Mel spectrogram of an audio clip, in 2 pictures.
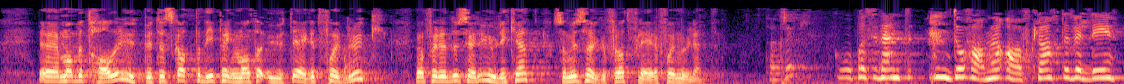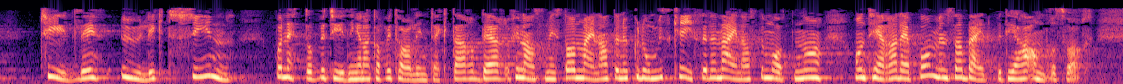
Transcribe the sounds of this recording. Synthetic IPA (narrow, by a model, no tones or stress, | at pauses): mɑnbət̪ʰɑːləɾʉːt̪̚bʏt̪ːəskɑt̪ːpʰɔd̪ɪpʰɛŋəəmɑnt̪ʰɑːɾʉːt̪ɪeːɡət̪fɔɾbɾʉːkmɛnfɔɾɾɛd̪ʉseːɾəʉːliːkheːt̪sɔmʋɪsœɾɡəɾfɔɾɑt̪fleːɾəfoːɾmʉːlɪhḛːt̪ | ɡuːpʰɾɛsɪd̪ɛnt̪d̪oːɦɑʁmɛʔɑːʋkʰlɑːʁt̪ɛt̪ʋɛld̪ɪ | t̪ʰyːd̪əlɪʉːlɪkt̪syːn | pʰɔnɛt̪ːɔp̚bət̪ʰyːd̪nɪŋənɑkʰɑpɪt̪ʰɑːlɪnt̪ʰɛkt̪əʁd̪æʁfɪnɑnsmɪnɪst̪əʁənmæɪnəʁɑt̪ːɛnœkʊnuːmɪskʰːɾiːsəɛd̪ɛnæɪnɑst̪əmoːt̪n̩ɔ | hɔnt̪ʰeːɾɑd̪ɛpʰɔmɛnsɑʁbæɪd̪əpʰət̪ʰiːəhɑʁɑnd̪ʁəsʋɑ̰ːʁ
